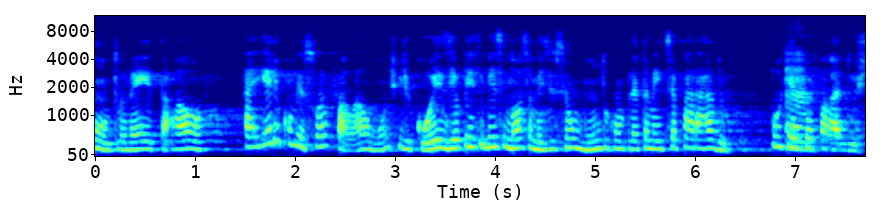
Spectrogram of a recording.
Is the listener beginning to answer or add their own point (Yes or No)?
No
